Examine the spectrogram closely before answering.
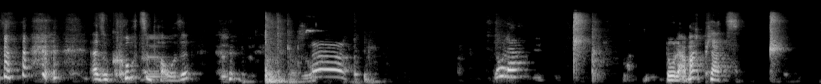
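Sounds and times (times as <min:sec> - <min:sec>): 
speech: 0:00.9 - 0:03.9, 0:04.9 - 0:05.5, 0:06.2 - 0:07.5
dull door thump: 0:02.6 - 0:03.8.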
